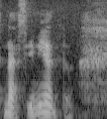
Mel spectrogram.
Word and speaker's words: Nascimento: Nascimento. Edgar, what do Ma- you have for us? Mateos Nacimiento. You could say it like in Spanish, Nacimiento. So our good friend Leonardo, remember Leonardo?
